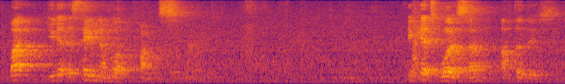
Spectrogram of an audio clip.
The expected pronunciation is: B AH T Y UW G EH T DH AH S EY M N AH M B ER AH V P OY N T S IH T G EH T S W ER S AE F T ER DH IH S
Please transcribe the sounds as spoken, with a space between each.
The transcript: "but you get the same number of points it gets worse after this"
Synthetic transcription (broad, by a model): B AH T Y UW G EH T DH AH S EY M N AH M B ER AH V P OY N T S IH T G EH T S W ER S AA F T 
